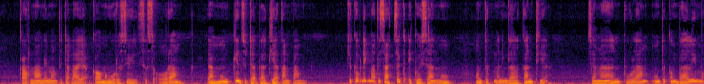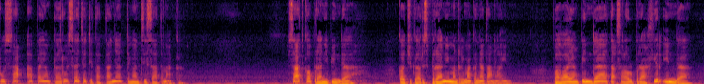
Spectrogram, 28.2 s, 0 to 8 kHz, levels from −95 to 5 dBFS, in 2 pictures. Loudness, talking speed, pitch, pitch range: -27 LUFS, 105 wpm, 125 Hz, 105-140 Hz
